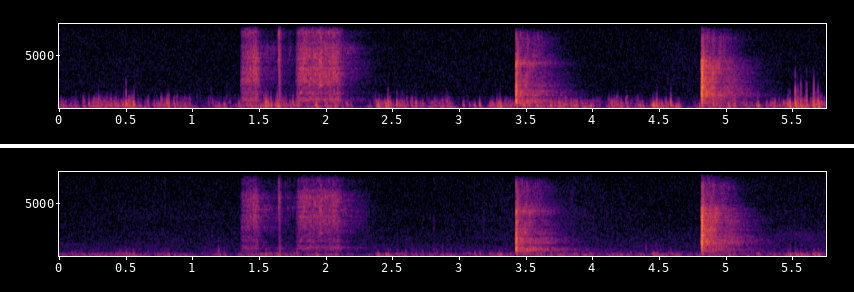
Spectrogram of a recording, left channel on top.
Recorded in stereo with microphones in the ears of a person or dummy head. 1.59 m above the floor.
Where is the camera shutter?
30° left (ahead or behind), 0.8 m.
